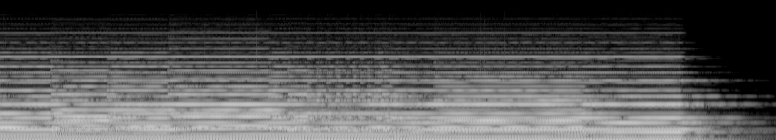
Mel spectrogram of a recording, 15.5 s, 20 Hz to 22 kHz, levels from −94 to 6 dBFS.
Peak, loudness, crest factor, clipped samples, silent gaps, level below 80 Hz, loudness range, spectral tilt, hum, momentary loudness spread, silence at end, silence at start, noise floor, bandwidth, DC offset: -4 dBFS; -17 LUFS; 12 dB; under 0.1%; none; -22 dBFS; 2 LU; -7 dB/octave; none; 4 LU; 0.85 s; 0 s; -52 dBFS; 8.8 kHz; under 0.1%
